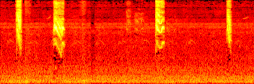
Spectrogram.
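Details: Female double-collared seedeater calling to make males sing: short high sharp chip notes, four in about five seconds, irregularly spaced, over faint background hiss.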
